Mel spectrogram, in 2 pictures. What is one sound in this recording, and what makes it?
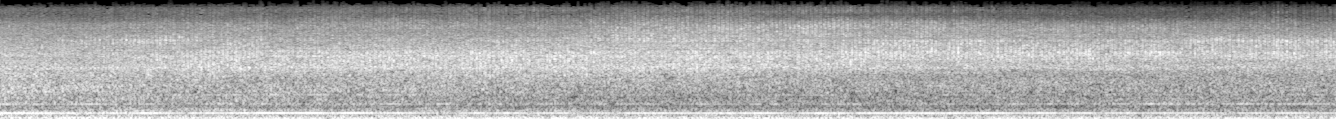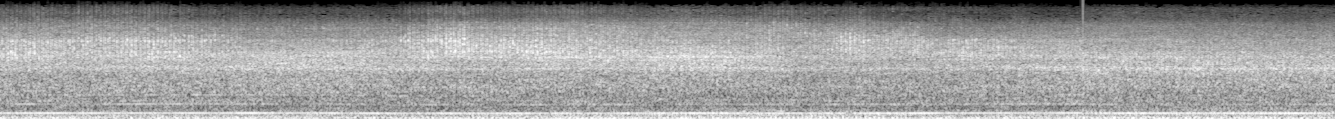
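A leaf blower drones steadily outdoors.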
